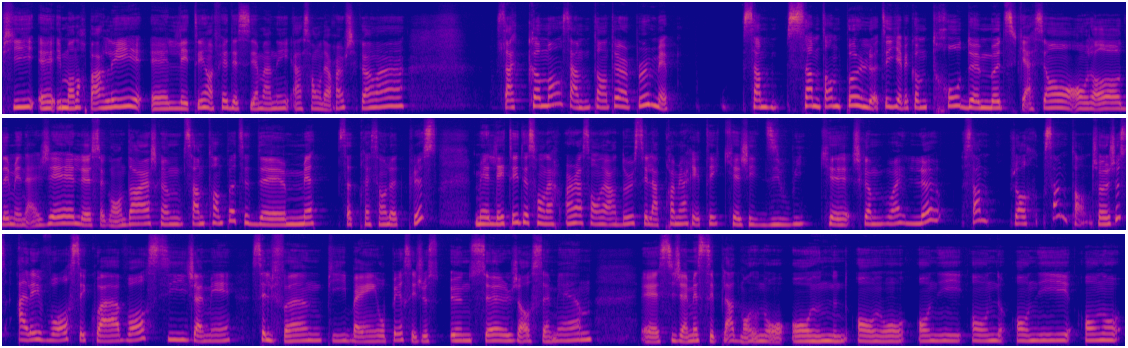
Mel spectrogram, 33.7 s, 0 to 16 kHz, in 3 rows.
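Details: Adult woman who has stuttered since age 6 and had about 4–5 speech therapy courses; she says one other family member also stutters; real, natural conversational speech showing stuttering.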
